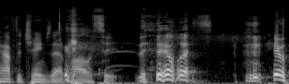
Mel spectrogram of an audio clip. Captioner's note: laughs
